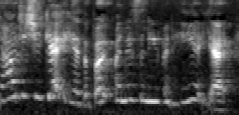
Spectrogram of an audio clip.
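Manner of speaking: high, incredulous retold question; astonished. Pundit to milkmaid who arrived without the boatman, astonished. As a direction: act out disbelief with the pitch jumping up.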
